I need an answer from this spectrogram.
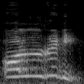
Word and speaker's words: already: already, already, already, already, already, already, already, already, already, already.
